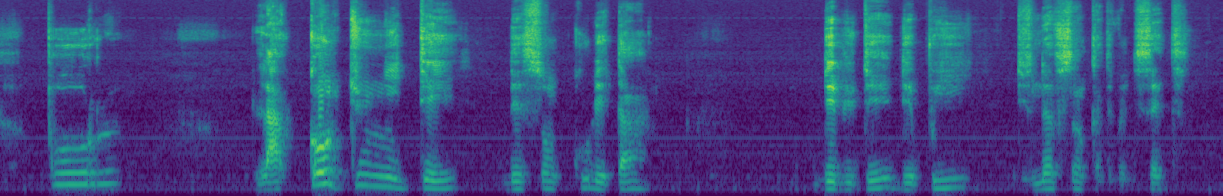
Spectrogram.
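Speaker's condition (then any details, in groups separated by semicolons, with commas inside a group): No condition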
